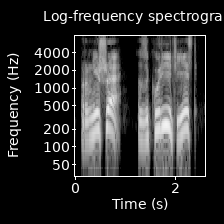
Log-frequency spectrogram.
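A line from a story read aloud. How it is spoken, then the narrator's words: Lazy question. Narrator (Russian): лениво спросил один из них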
